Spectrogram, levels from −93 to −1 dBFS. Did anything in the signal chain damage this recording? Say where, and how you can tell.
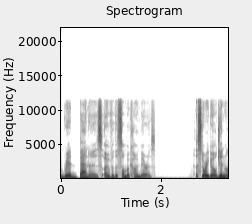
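Yes. From 1.07 s to the end of the speech, there's a time-stretched section: the pace jumps abruptly to about 1.84 times the earlier rate while the pitch stays unchanged, so the delivery sounds rushed rather than higher. The likely cause is a software time-compression step in editing or processing, fitting the audio to a shorter length by dropping short segments and splicing the remainder together, which produces that hurried texture.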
